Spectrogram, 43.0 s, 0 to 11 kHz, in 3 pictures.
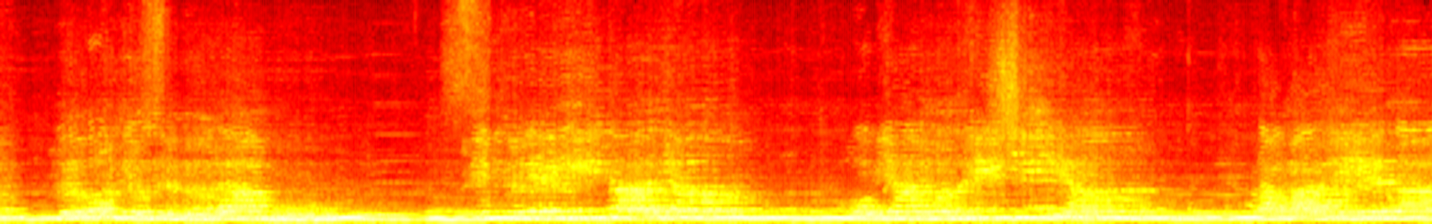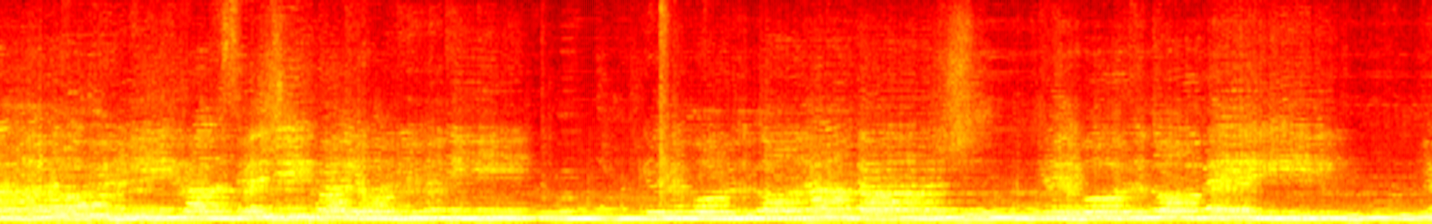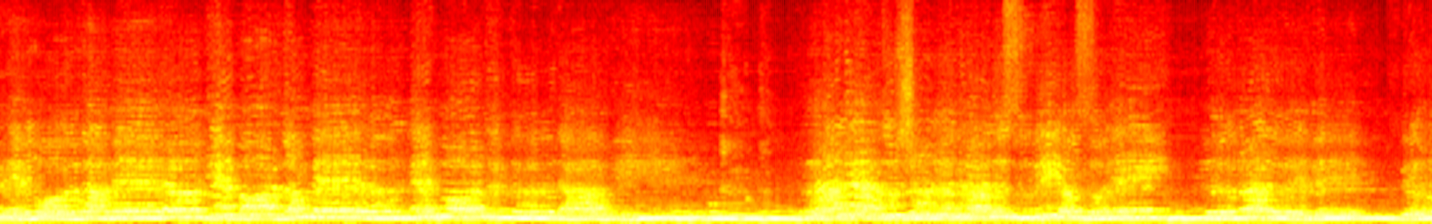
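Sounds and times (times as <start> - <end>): choir singing sustained notes: 0.0 - 42.9.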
